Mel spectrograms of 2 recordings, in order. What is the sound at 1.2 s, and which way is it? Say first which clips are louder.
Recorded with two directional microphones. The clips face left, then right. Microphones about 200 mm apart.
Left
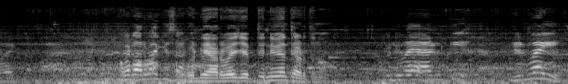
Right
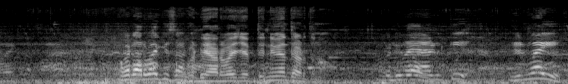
Speech: right 3 dB; 60° right (ahead or behind).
